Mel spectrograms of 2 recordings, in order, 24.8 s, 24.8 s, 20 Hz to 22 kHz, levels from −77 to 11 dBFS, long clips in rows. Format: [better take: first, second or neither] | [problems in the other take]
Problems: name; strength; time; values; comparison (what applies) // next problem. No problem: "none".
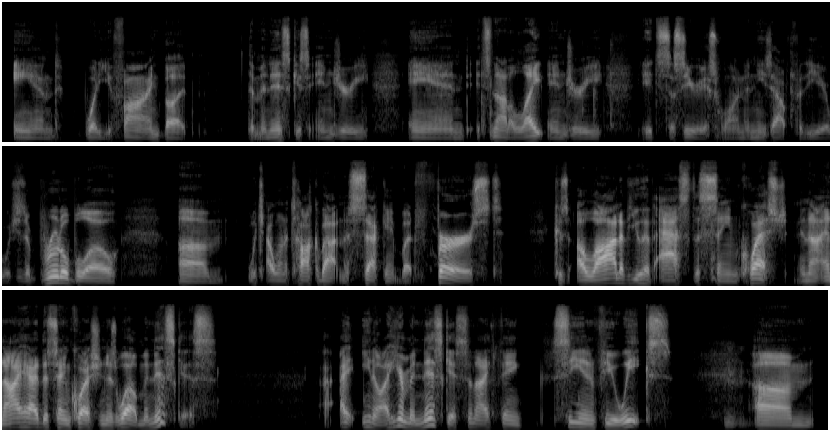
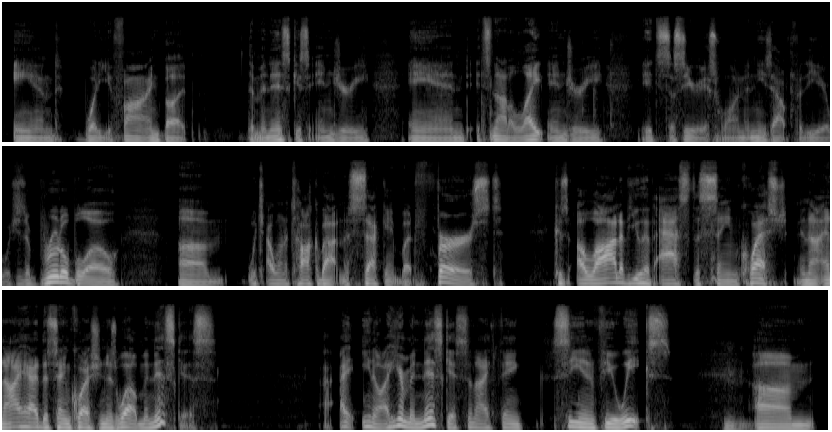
second | thin; very; fading below 400 Hz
